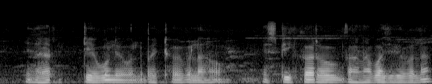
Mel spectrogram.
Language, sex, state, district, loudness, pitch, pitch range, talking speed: Hindi, male, Bihar, Lakhisarai, -24 LUFS, 105 Hz, 100-110 Hz, 150 wpm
